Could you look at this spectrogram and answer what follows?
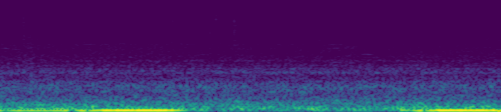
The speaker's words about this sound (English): I'm right next to a car that has one of those glorious sound systems in it. Although it sounds like his speakers are blown.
